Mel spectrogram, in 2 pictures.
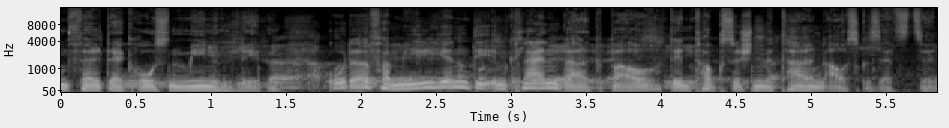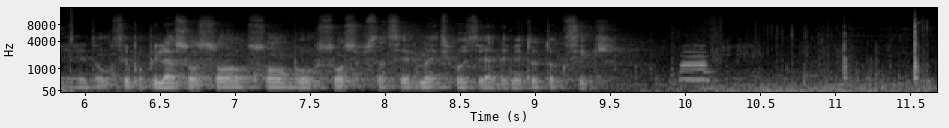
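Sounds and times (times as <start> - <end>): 
speech: 0.0 - 9.7
rattly car engine rumbling on a rough road: 9.6 - 11.6
car clunks over potholes: 9.9 - 11.6
short car horn toot: 10.0 - 10.3.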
